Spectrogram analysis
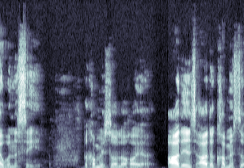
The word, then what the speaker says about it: La Jolla: before I call it La Jolla the Jolla but it's actually pronounced La Jolla like I think because you can't pronounce the J's in Spanish it's like yeah there's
